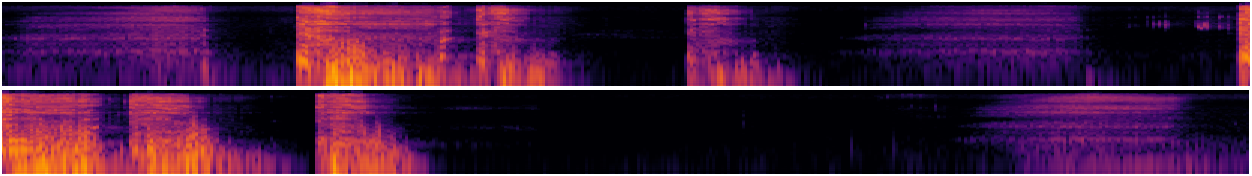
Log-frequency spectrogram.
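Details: A girl with a barking cough of unknown cause, recorded with poor sound quality: about six harsh, low-pitched coughs in two bursts, with quiet breaths between.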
